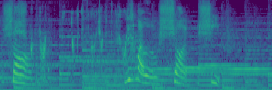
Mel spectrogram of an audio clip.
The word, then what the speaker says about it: Seam: The name is Seam. Pronounced Sean.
